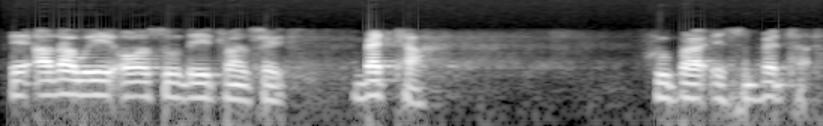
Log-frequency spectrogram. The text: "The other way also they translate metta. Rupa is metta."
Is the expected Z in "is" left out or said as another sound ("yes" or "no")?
yes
